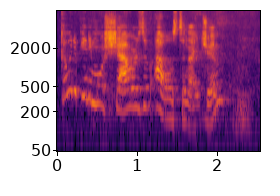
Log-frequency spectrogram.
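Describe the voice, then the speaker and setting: A man's voice: very high voice, huge pitch swings, darkish tone, slight background noise, voice pushed up, exaggerated voice. A man voicing a formal TV newscaster reading an odd story, in a read-aloud storybook. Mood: newsy. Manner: measured news-reading delivery.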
